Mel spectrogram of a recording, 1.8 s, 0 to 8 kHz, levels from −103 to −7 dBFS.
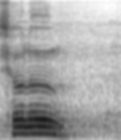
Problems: none marked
